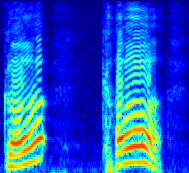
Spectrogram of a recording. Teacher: तो जैसे ही ख बोलते हो तो पूरे कमर तक इसकी दम निकलता है और यहां से इस वाले हिस्से से यह उठ के चलता है। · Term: महाप्राण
